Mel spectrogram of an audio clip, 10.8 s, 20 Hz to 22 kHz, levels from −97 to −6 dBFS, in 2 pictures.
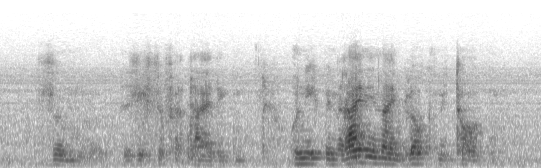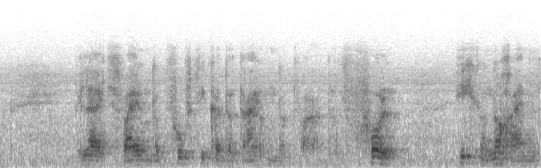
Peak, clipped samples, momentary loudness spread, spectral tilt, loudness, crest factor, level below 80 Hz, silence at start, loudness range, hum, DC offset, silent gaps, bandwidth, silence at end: -14 dBFS; under 0.1%; 18 LU; -5 dB/octave; -38 LUFS; 26 dB; -72 dBFS; 0 s; 5 LU; none; under 0.1%; none; 16 kHz; 0 s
